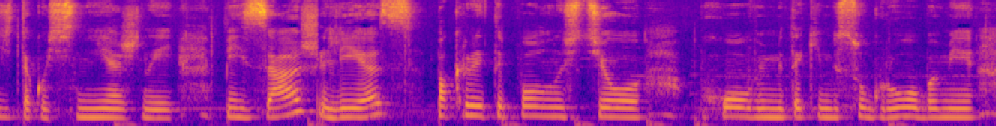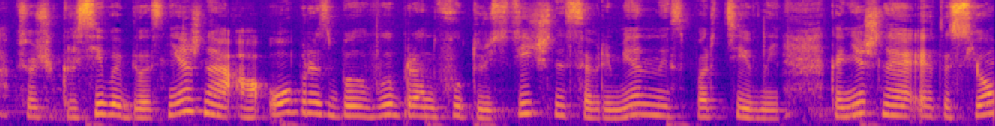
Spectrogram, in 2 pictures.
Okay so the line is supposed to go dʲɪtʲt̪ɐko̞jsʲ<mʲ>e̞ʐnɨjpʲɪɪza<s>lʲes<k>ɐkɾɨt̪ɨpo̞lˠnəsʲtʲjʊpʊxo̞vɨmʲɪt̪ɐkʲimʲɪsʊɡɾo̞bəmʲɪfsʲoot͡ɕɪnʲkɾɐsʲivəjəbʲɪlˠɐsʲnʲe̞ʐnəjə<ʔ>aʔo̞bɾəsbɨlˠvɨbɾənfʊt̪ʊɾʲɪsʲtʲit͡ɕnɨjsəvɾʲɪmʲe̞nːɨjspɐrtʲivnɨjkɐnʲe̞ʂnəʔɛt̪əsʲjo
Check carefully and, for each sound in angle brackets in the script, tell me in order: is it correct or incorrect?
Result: incorrect, incorrect, incorrect, correct

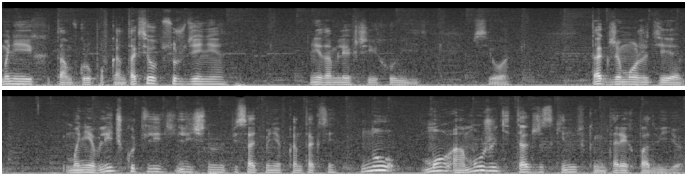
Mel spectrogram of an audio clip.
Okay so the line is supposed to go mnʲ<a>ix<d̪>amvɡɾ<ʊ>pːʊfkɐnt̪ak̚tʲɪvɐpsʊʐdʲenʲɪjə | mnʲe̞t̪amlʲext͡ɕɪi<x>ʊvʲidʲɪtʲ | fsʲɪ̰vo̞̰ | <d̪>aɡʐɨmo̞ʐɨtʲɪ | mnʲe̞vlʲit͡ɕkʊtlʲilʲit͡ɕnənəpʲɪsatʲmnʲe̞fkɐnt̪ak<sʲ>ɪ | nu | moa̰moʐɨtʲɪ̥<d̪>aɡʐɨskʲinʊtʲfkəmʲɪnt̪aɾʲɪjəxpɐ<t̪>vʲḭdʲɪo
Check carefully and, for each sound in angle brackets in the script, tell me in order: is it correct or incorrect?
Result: incorrect, incorrect, incorrect, correct, incorrect, incorrect, incorrect, incorrect

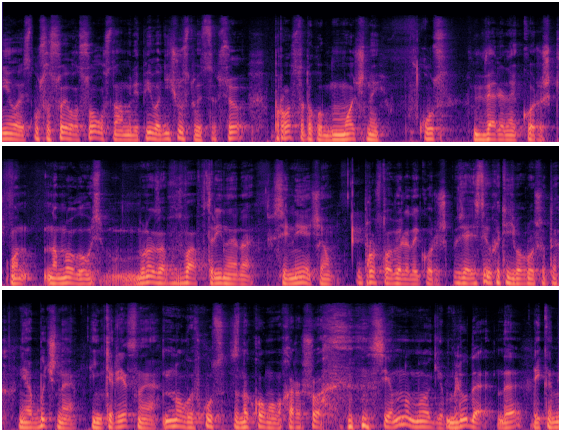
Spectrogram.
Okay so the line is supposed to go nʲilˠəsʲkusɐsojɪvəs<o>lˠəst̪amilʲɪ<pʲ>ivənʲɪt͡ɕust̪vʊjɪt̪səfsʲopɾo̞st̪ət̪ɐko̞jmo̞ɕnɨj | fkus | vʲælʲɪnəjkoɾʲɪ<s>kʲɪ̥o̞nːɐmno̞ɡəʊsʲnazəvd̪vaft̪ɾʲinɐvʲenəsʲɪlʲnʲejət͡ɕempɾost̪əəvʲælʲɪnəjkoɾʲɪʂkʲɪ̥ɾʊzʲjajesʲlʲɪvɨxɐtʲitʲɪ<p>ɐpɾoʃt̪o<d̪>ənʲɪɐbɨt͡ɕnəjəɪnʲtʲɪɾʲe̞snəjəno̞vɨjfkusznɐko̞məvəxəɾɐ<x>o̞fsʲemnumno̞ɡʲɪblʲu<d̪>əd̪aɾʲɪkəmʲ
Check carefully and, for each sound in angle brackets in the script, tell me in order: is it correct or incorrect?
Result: correct, correct, incorrect, correct, incorrect, incorrect, correct

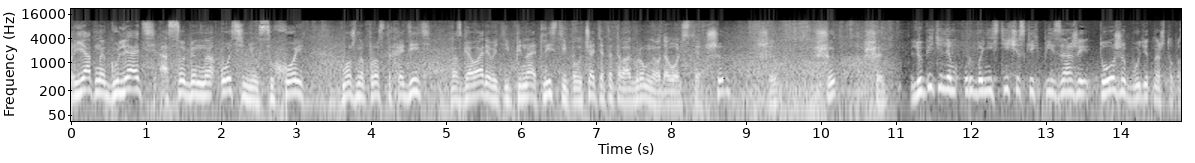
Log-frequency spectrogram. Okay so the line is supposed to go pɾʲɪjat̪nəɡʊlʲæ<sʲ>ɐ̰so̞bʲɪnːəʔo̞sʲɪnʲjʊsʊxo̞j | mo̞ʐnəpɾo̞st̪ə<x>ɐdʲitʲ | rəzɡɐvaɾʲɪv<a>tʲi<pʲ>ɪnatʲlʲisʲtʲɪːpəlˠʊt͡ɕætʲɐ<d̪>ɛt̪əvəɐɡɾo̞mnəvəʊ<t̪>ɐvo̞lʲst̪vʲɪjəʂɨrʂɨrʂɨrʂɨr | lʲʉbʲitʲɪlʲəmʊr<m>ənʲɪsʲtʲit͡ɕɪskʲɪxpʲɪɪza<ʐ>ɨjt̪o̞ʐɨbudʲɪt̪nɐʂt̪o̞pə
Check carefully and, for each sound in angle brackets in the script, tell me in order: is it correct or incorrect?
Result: incorrect, correct, incorrect, correct, incorrect, incorrect, incorrect, correct

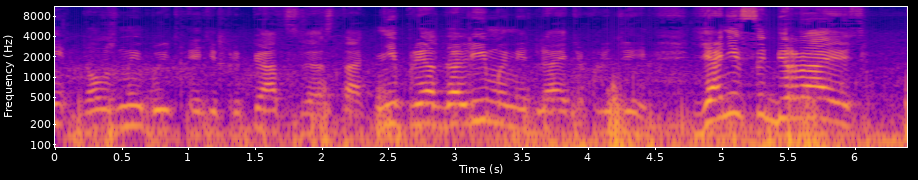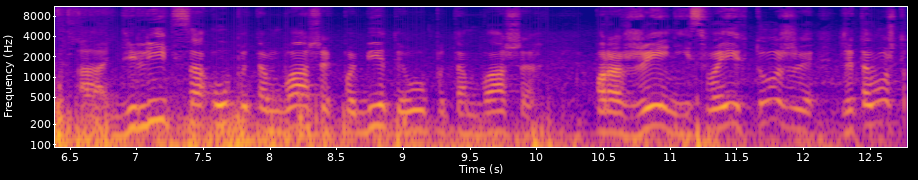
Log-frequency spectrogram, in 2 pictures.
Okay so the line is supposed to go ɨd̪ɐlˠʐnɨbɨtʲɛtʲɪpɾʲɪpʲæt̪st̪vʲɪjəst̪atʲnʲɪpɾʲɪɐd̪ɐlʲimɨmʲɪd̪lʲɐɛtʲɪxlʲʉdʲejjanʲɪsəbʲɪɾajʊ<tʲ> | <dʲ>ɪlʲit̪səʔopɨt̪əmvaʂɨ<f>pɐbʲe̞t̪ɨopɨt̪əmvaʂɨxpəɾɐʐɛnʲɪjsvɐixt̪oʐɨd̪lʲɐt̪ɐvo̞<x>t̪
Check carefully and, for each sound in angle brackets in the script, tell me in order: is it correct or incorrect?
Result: incorrect, correct, incorrect, incorrect

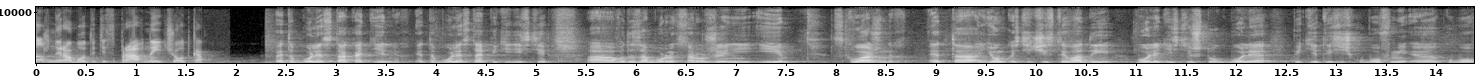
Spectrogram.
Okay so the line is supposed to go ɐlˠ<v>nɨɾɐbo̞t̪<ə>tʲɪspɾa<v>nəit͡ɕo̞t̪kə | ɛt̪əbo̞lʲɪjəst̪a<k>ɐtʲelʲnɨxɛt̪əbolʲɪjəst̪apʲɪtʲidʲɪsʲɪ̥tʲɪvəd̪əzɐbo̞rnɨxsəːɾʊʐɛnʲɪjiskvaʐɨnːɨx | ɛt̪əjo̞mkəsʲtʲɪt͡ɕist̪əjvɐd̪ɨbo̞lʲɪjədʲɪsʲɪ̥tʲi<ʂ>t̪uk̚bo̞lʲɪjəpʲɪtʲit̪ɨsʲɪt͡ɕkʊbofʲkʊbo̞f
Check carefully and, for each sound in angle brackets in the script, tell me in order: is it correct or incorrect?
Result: incorrect, correct, correct, correct, correct

